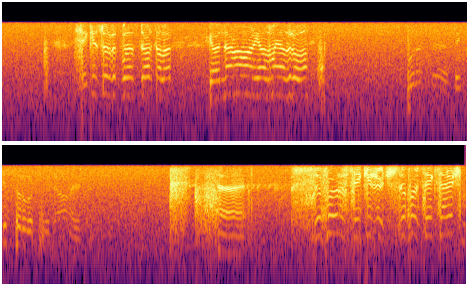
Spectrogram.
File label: usb voice tur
